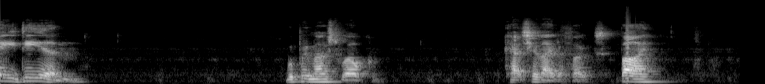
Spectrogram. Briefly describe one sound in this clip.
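An older man speaks calmly and warmly, close to a microphone, in short phrases.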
